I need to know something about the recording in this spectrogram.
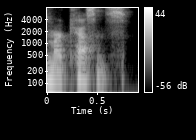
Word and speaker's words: marcescence: Okay, so I think the way you pronounce that, Lauren, is marcescence.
